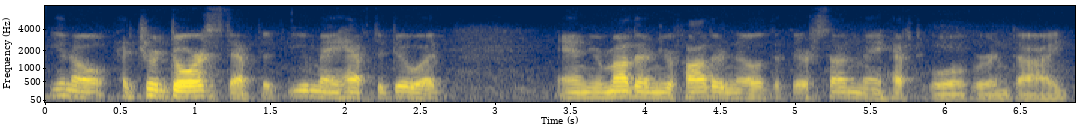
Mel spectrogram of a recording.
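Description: A seventy-year-old man from the Midwest talks through his memories in an oral history interview, stopping often with "uh" and "um". His voice sits on the low side, and the recording is dull and muffled. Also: slight background noise. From American Midwest. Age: 70s. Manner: hesitant, with fillers and pauses. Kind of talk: relaxed reminiscing with reading aloud.

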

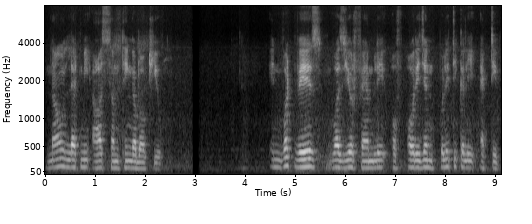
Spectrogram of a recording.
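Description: A man interviewing for a college oral history project, reading a consent form slowly and carefully and then asking questions. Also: medium pitch, level tone, dark tone, lo-fi sound. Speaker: student interviewer.

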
